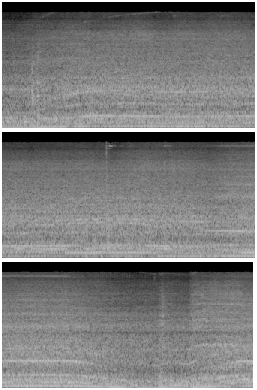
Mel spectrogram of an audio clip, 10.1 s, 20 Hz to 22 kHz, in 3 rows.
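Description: Watson truck-mounted auger drill rig running under load while drilling a 12-inch concrete pier hole. The engine note dips and climbs several times as the load on the auger changes.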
